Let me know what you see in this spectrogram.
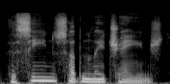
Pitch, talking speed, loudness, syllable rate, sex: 120 Hz, 140 wpm, -20 LUFS, 5.4 syllables/s, male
